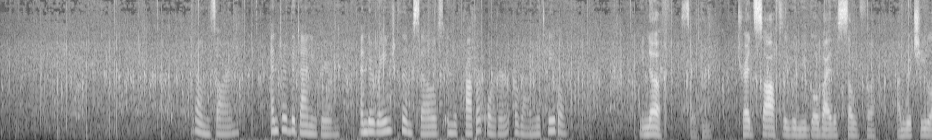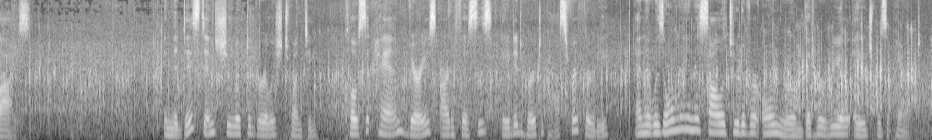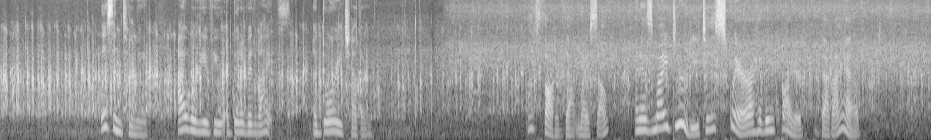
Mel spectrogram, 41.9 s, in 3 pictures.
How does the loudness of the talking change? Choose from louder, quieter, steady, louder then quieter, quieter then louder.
steady.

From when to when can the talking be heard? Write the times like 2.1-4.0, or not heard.
2.9-8.5, 9.6-14.4, 16.4-27.8, 29.4-33.5, 35.9-40.9.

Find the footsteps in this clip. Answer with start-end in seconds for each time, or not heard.
not heard.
